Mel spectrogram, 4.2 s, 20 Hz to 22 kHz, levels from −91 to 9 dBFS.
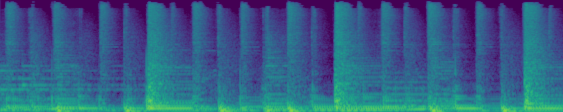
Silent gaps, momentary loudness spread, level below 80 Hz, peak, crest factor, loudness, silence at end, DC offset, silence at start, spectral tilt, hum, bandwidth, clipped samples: none; 6 LU; -28 dBFS; -2 dBFS; 18 dB; -21 LUFS; 0 s; under 0.1%; 0 s; -6 dB/octave; none; over 20 kHz; under 0.1%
